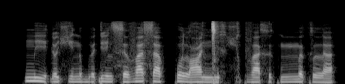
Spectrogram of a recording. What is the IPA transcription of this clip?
m i ɗ œ ç i n o b ø ɗ i l s ə v a s a pː o l ʕ ɛ ŋ͡ǀ i x ç ɔ p v a x ø k mː œ k lː a

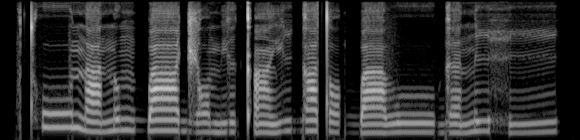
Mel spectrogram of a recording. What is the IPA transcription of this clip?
tʰ uː˦ n a˨ n ʊ˦ ŋ ɡ͡b aː˦ d͡ʒ ɔ˨ m j ɪ˨ kʼ ã˨ j i˦ ɡ a˦ t ɔ˨ ɡ͡b a˨ β uː˨ ɡ ɛ˨ n i˦ h iː˨˦

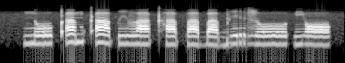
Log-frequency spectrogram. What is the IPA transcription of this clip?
n oː˨ kʼ a˦ m kʼ a˦˨ p i˨ β a˨ kʰ a˨ p a˨ ɓ a˨ b i˦ r z oː˦ | j ɔ˨

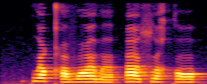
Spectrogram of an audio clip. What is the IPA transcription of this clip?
kʷ ɛ˥ qʰ ə˦ v ɑ˥ ɐ̯ w ə˦ | a˥ sʷ e˥ ʁ k ɔ˥

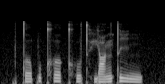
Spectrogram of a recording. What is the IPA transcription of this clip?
t̪ ɤ˧˥ p u˧ kʰ ɤ˥ kʰ u˧˥ t̪ʰ j ɑ˧˥ ŋ t̪ i˥˩ ŋ

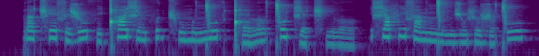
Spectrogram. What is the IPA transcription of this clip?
ɾ a˧ ʈ͡ʂʰ e˧ s i˩ ʐ u˧ θ i˩ ǃʰ a˥ ɕ ɛ˧ ŋ θ ɯ˥ ɡ ʈ͡ʂʰ u˧ m ɯ˧ ŋ͡ǀ u˥ θ ǃʰ ɛ˩ l ɤ˧ ǀ o˥ t͡ɕ e˩ ʈ͡ʂʰ i˩ l ɤ˩ | ɕ a˥ f i˥ s a˧ ŋ ŋ͡ǀ ɯ˩ ŋ ʒ u˩ ɕ u˩ ʐ o˩ ǀ u˥

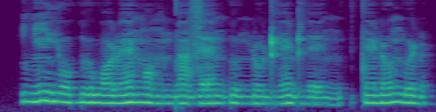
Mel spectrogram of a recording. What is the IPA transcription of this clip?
ʎ ĩ j o ɠ ɯ w ɔ ɭ ɛ̃ ŋ ɔ̃ ŋ n d ã z ɛ ŋ ɠ ɯ ŋ ɳ ũ ɖʱ ẽ ɖʱ e ŋ | t ẽ ɳ ɤ ŋ ɯ ɳ

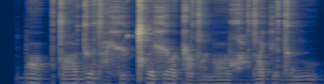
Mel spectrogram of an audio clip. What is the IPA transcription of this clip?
b ɒ˥˩ | tˤ uː˩ d ə˞˥˩ d a̤˩ xʲ u˩ ǀʰ ə˧˩ xʲ ɔ˧˩ kʲ ə˩ dˤ ɛ˩ ŋ ɒː˩ χʷ ɛ̤˧˩ dˤ i˥˩ kʲ ə˧˩ d əː˩ ŋ u˧˩

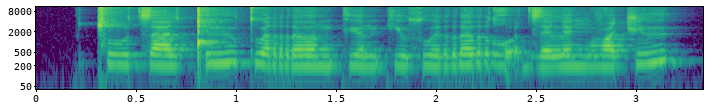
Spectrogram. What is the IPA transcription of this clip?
ǀ uː t͡s aː l ǃ ɨː tʷ ɑ r ʌː n kʲ ʌː n kʲ ɛ sʷ əː r ʌ r ʁʷ ɑ̰ d͡z ɛ l ɛ ŋ v ɑ t͡ʃ ɨ

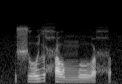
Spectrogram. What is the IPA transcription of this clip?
ʃ o lʲ ħ ɔ m o ħ

